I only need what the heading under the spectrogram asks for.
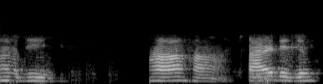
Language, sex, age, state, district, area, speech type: Sindhi, female, 60+, Madhya Pradesh, Katni, urban, conversation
